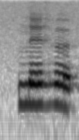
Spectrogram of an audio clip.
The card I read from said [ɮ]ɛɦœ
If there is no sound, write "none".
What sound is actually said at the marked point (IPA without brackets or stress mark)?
n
